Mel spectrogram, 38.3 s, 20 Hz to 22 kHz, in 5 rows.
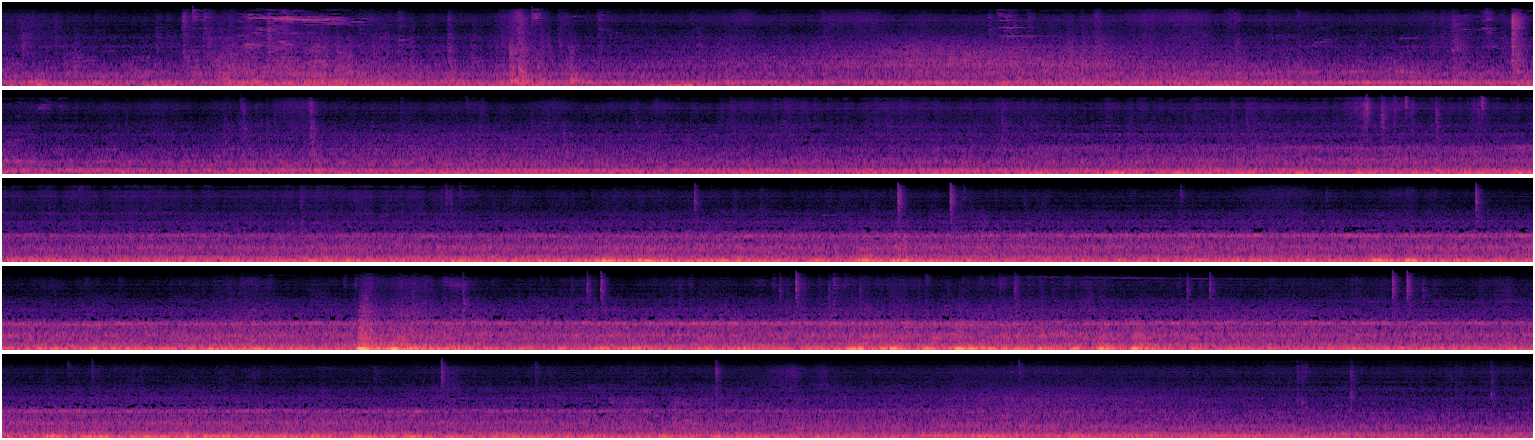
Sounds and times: tram 0:00.0 - 0:38.2

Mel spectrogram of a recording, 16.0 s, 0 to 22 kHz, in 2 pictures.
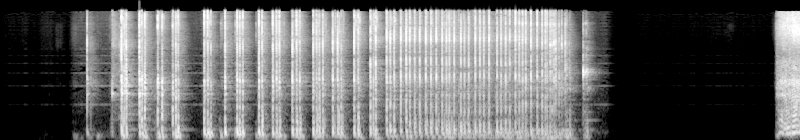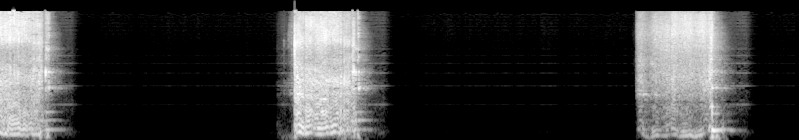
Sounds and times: Hollow tube zipper sound 0:01.0 - 0:05.9
Hollow tube zipper sound 0:07.8 - 0:08.7
Hollow tube zipper sound 0:10.8 - 0:11.8
Hollow tube zipper sound 0:14.4 - 0:15.3

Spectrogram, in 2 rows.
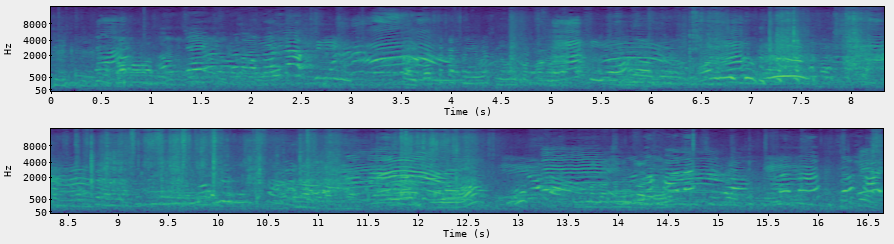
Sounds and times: children 0:00.0 - 0:16.6
parents 0:00.0 - 0:16.6

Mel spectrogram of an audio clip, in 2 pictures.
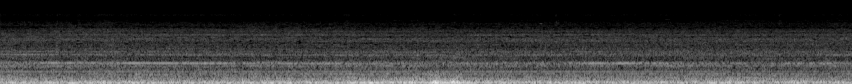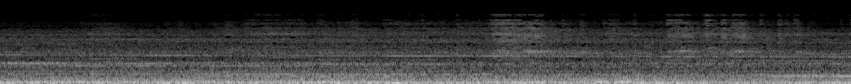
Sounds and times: sounds of passengers 0:00.0 - 0:17.0
tram 0:00.0 - 0:17.0

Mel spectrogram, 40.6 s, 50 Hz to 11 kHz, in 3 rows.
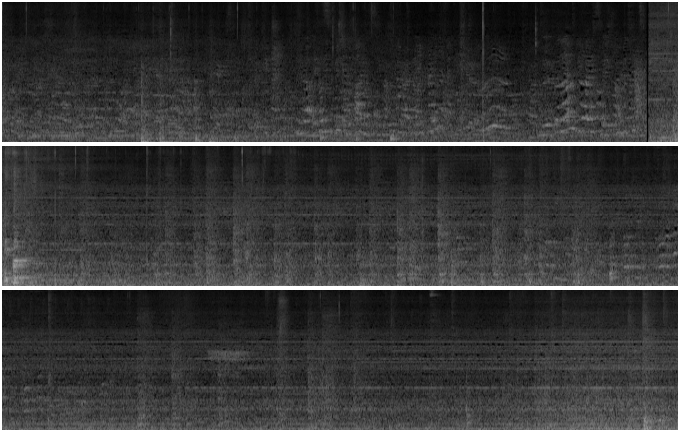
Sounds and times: another train departing on the background 0:13.0 - 0:40.5
train departing towards the end of the recording 0:13.0 - 0:40.5
train doors closing 0:13.0 - 0:23.8

